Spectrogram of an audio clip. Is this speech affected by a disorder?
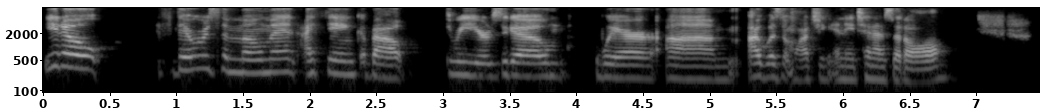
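No.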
